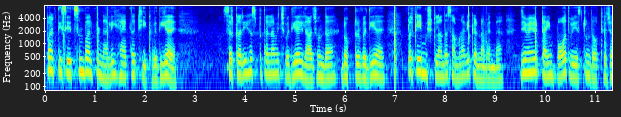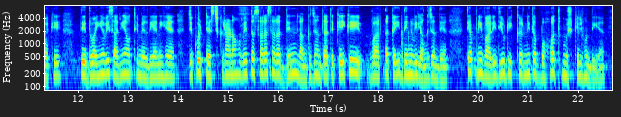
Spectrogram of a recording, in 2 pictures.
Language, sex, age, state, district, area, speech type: Punjabi, female, 30-45, Punjab, Rupnagar, urban, spontaneous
